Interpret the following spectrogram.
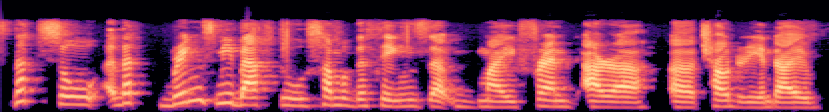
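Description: A woman's voice: mid-range voice, moderate pace, dry recording, dull audio. A Cebuano actress in a casual interview, with a Filipino accent, laughing often and restarting her sentences. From Cebu, Philippines. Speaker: actress guest.

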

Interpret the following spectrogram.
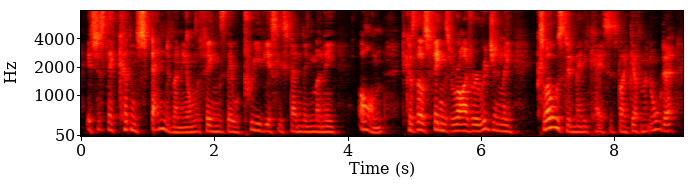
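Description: A man's voice: fairly high pitch, darkish tone. A man giving conversational economic analysis as an interview guest, explaining in informal, nuanced phrasing.

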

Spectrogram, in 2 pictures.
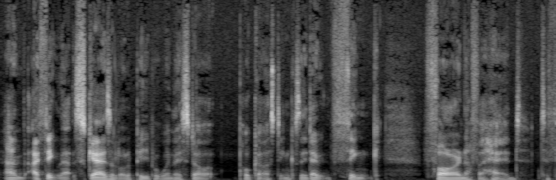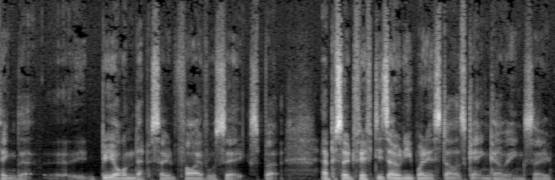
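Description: A man's voice: on the low side, steady tone, normal speed, breathy edge, no echo. A man presenting a podcast and interviewing casually.

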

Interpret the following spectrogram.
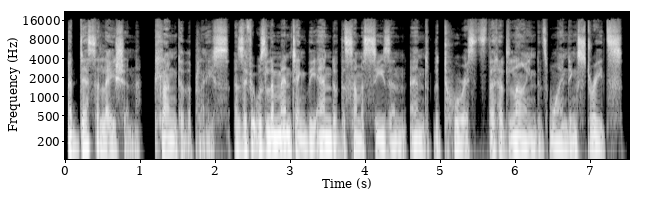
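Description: A man's voice: fairly low pitch, steady tone, normal speed, few pauses, a bit bright, slightly rough, no room sound, studio quality. A man narrating a crime story in a scripted audiobook style.

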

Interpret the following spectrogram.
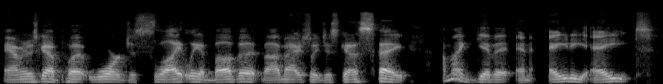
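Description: A man's voice: medium pitch, normal speed. A man on a casual film podcast who gives enthusiastic, emphatic opinions. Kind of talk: casual film review chat.

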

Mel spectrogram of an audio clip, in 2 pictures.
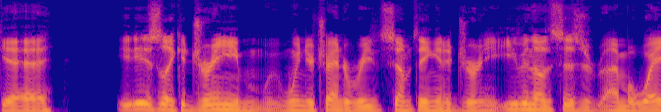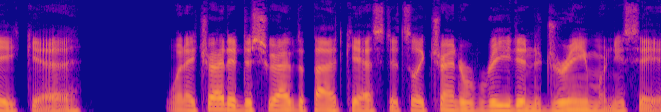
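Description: A man with a creaky voice hosting a sleep podcast, meandering through a soothing, hesitant bedtime monologue full of tangents. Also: mid-range voice, no room sound, clean studio sound. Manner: soothing, lulling delivery. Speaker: podcast host.

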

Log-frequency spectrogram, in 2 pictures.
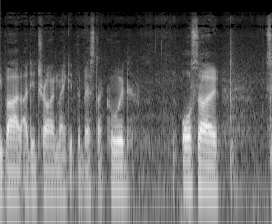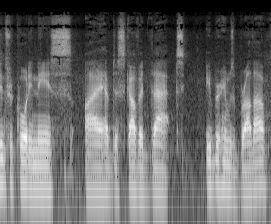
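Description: A man hosting a podcast, soft-spoken and gentle in a casual interview. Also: low-pitched. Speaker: podcast host.

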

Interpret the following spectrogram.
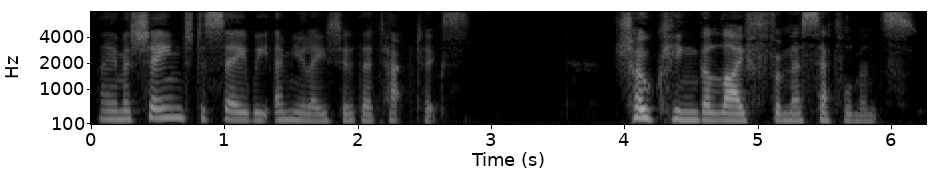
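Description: A woman plays a grave historian of a flower people in an audio drama. She speaks slowly in a measured, formal way, proud yet weary and regretful. The sound is dry and close, with a medium-pitched voice. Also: dry recording, natural voice. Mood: solemn, measured.

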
